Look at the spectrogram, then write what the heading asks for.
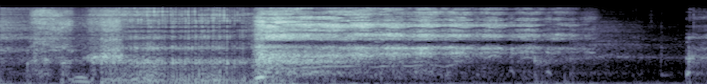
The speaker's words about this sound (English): That was a fart.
